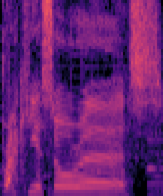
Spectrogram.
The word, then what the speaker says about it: Brachiosaurus: Let's learn all about Brachiosaurus.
